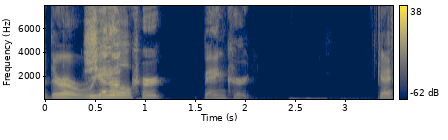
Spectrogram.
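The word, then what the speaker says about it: Kurt Benkert: a real gamer they're a real shout out Kurt Bangert okay that's how you say it right yeah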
